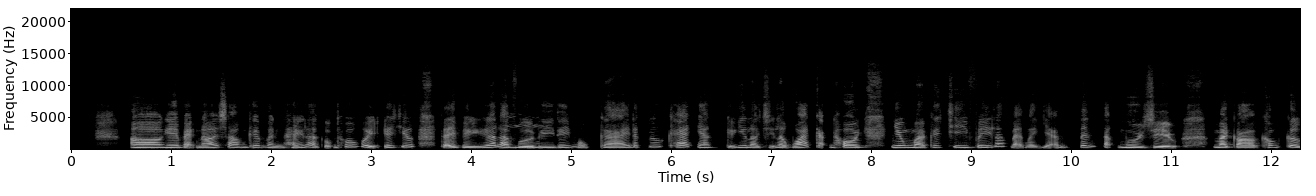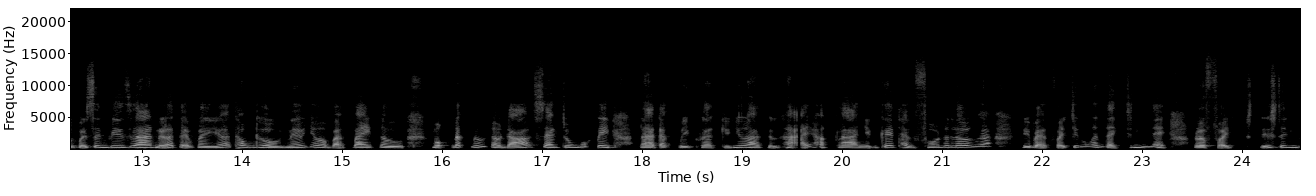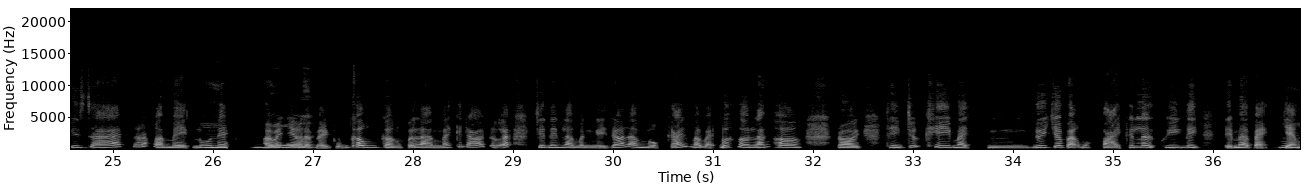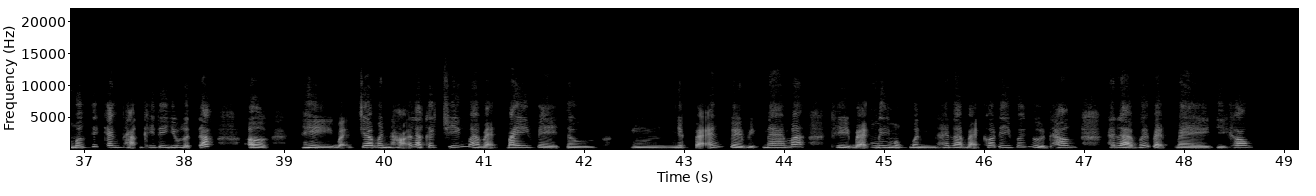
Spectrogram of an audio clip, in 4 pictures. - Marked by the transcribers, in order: other background noise; tapping; in English: "visa"; in English: "visa"
- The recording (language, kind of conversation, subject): Vietnamese, advice, Làm sao để giảm bớt căng thẳng khi đi du lịch xa?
